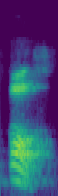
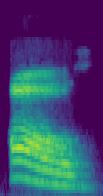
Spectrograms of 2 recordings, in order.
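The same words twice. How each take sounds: First: The word ends with an f sound. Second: The word ends with a v sound. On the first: The speaker calls it wrong. "and not of" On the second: The speaker calls it right. "it is pronounced of"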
